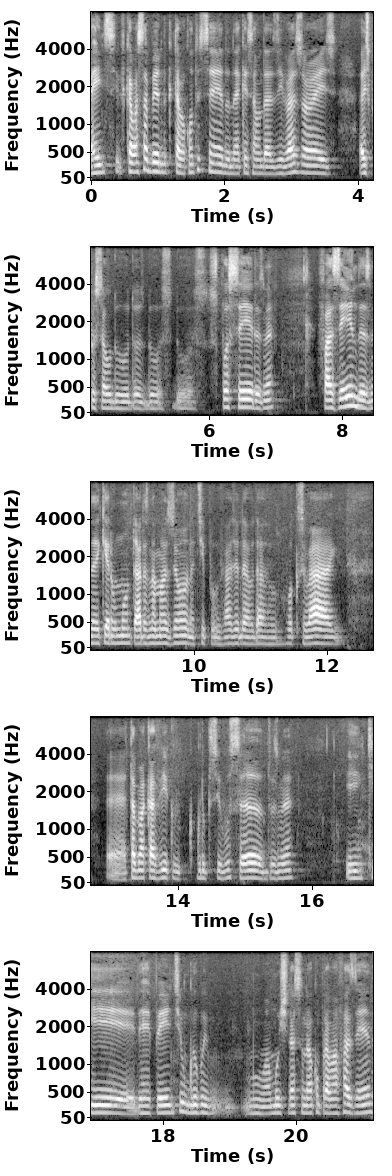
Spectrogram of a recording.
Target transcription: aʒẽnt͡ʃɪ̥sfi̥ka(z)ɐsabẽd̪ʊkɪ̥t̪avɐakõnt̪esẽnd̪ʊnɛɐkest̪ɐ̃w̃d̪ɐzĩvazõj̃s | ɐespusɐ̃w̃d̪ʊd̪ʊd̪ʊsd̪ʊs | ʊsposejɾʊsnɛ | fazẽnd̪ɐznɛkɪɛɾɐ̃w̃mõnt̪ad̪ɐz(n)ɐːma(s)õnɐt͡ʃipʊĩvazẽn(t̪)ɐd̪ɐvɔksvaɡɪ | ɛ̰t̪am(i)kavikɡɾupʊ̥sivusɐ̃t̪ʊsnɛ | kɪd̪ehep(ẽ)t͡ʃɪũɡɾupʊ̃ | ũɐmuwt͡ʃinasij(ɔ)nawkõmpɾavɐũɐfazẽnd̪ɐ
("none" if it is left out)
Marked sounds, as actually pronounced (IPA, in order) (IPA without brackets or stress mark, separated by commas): v, n, z, d̪, a, ẽ, o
